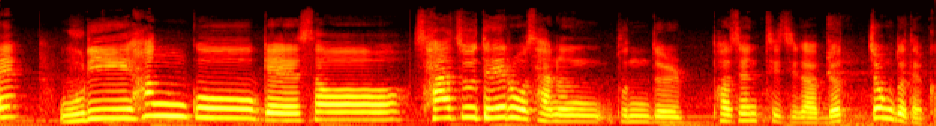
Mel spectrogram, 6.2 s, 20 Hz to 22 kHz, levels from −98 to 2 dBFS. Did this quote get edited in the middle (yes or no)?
no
